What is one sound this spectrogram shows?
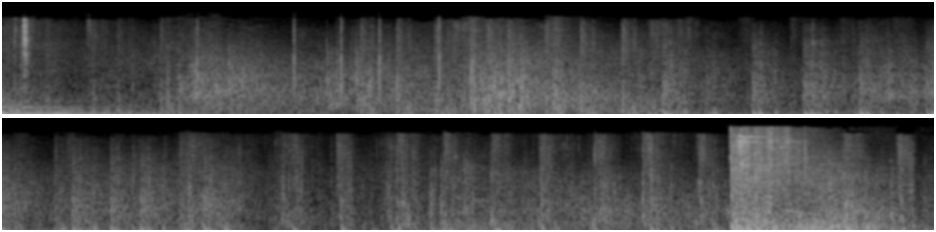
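Video game footsteps patter as a character runs.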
